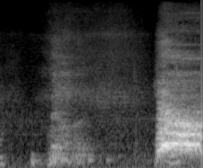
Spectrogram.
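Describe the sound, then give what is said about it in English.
Dex the dog whines in the background with a few faint, short whimpers, followed by a sudden louder, longer whining burst at the end. “Sure. It's that's just my dog Dex in the background.”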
